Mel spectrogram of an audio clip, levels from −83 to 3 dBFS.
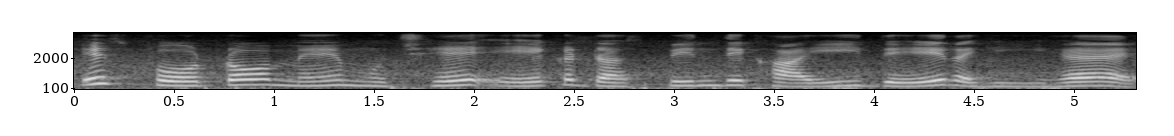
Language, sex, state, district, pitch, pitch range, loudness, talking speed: Hindi, female, Madhya Pradesh, Katni, 225 Hz, 205-255 Hz, -16 LUFS, 115 wpm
